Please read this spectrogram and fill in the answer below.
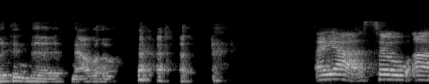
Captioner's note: laughing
